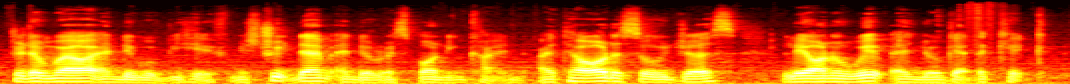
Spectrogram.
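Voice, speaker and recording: A businesslike stable master, read aloud by a man, giving steady, instructive advice. The delivery stays close to an everyday speaking voice. Faint music plays underneath. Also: low voice, fast. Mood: advising.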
